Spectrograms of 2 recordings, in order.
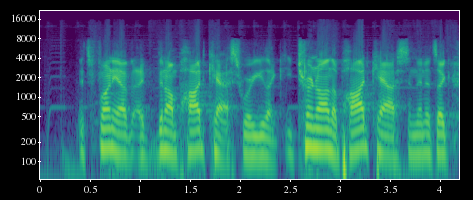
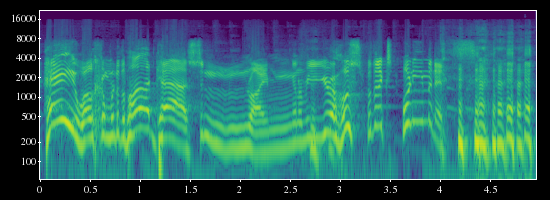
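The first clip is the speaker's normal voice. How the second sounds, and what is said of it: Exaggerated radio host voice. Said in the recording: “the radio voice”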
